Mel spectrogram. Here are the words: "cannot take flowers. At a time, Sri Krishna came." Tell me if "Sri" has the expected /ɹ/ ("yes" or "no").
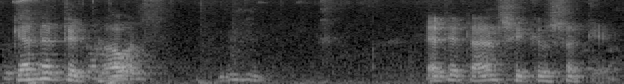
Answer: no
